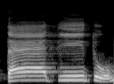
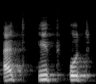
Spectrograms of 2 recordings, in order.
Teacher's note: Dia punya sifat syiddah dan juga hamas. Ada hamasnya.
